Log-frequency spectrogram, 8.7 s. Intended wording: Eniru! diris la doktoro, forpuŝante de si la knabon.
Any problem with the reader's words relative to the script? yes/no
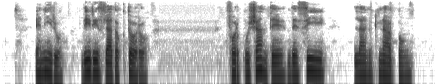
no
